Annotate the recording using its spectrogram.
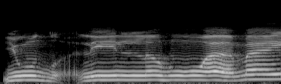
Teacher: Nun mati bertemu ya. Masuk beserta dengung dua harakat. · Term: idgham bi gunnah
